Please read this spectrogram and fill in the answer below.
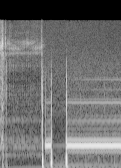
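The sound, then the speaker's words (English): A telephone receiver off-hook tone, used here as a special dial tone. Three sharp clicks come first, then a steady, even tone that sounds alone at a constant pitch. “it would switch to the receiver off hook tone, which here was being used as the special dial tone”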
